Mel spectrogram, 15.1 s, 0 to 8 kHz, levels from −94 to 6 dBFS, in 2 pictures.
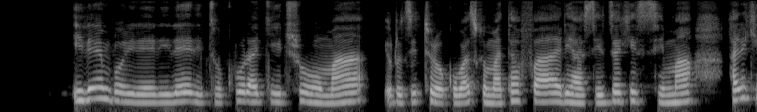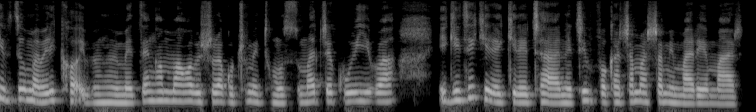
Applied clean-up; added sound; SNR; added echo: none; none; none; none.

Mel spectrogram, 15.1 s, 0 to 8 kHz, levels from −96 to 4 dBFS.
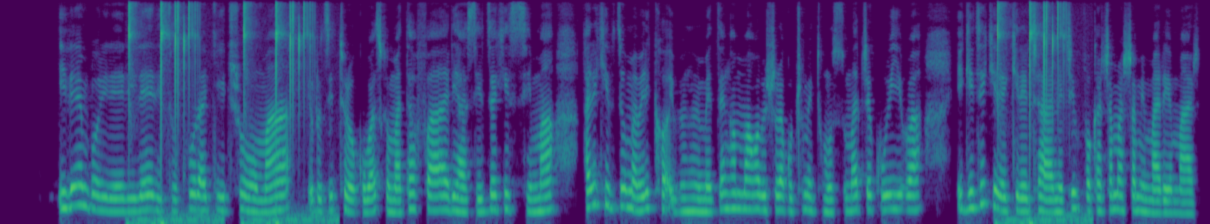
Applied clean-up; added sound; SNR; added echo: none; Chink, clink; 0 dB; none.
